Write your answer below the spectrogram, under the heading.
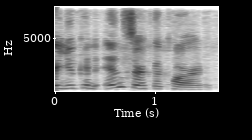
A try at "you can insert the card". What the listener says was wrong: I cannot say you can insert the card. The verb is pronounced insert. We put the stress on the second syllable. So we have two words. We have insert, putting the stress on the first syllable, and that's a noun. And we have insert, putting the stress on the second syllable, and that's a verb.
